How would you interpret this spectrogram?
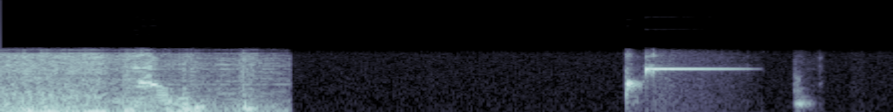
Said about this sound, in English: Somehow I can't seem to turn off my darn notifications, so they're going to be binging in the background. I hope it doesn't become too much of a hindrance.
